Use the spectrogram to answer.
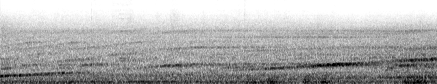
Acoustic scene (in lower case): subway station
